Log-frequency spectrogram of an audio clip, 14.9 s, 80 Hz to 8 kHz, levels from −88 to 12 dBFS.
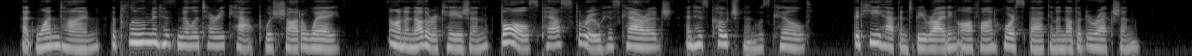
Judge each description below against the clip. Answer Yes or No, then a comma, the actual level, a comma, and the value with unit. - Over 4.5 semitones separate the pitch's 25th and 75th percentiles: No, average, 3.7 semitones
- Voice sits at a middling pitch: Yes, medium, 170 Hz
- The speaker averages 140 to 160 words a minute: Yes, average, 150 wpm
